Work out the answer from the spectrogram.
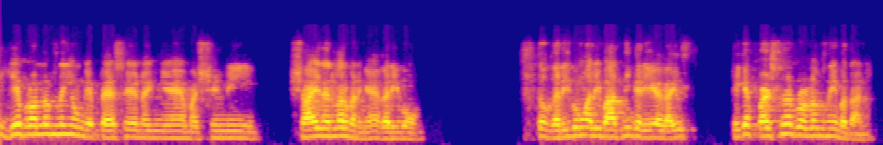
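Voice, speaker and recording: A man's voice: high voice, a bit bright, highs cut off. A male geography teacher, lecturing a class in a chatty, teasing way and repeating the key points. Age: adult, past school age.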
